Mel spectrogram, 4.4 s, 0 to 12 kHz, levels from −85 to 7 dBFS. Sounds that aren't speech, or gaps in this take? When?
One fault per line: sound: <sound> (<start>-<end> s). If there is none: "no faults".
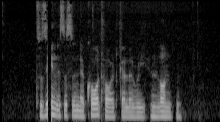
sound: dropout (0.9-1.0 s)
